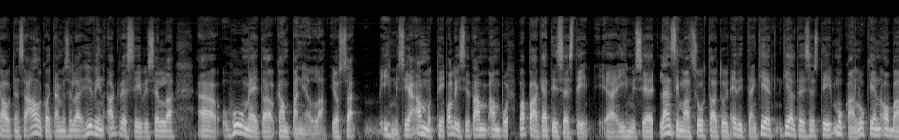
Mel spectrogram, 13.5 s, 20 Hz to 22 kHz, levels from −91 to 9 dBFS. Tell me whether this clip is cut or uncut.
cut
